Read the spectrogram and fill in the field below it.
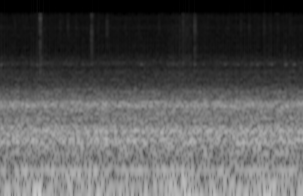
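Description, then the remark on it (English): A steady, low rumbling hum fills the inside of a car, the engine droning evenly and continuously with no talking and no other distinct sounds. “I am currently talking to you from my car.”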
